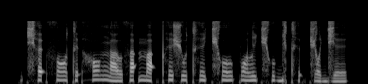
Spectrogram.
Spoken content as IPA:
t͡ɕʰ ɛ˦ ʔ θ ɔ˦ t ɪ˦ ʔ h ɔ˦ ŋ a˨ ʊ̯ θ ä˦ ʔ m ä˦ ʔ pʰ e˦˨ ʃ u˦˨ tʰ e˦ t͡ɕʰ o˦ ʊ̯ p ɔ˦ l i˦˨ t͡ɕʰ u˦˨ ɡ i˦˨ tʰ ɪ˦ ʔ t͡ɕ ɔ˨ d͡ʑ e˨

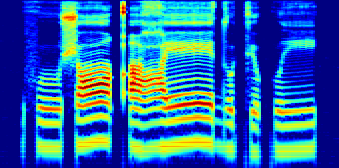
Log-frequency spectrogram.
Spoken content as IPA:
f uː ʃ ɒː qʼ e ʕ eː d u kʲ o kʷ i

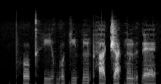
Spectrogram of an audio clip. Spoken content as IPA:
pʰ o˨ kʰ iː˨ ɡʷ ɪ˦ k i˦ p ĩ˦ pʰ a˨˦ t͡ʃ a˨ k ũ˦˨ r ɗ ɛ˨

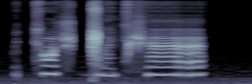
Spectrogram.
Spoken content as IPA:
c ɔ̃ ʃ ɡ͡ǁ ɛ̃ c ʃ ɛ̃

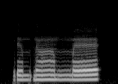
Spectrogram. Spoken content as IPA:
ɾ e m ɗ ə̃ː m ŋ͡m ɛ

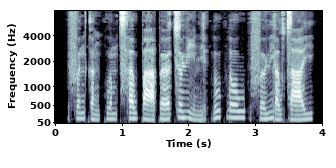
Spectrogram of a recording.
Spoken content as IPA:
f ɵ˨˧ n k ɐ˨˩ ŋ kʷ ɐ˨˧ m t͡sʰ ɐ˧ w p aː˨˩ p œː˨˥ t͡s ɵ˥ ɥ iː˨˩ n j ɪ˨ k̚ l uː˥ k̚ l o˥ w | f ɵ˨˥ ɥ j ɐ˨ w t͡s aː˨˥ j

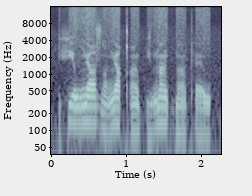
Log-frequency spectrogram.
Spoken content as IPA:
fʲ e˦ w ŋ ɛ˦ i̯ zˤ ə̃˨ ŋ ɛ˦ qʼ ẽ˨ u̯ pʲ ə˨ ŋ͡m ã˦ u̯ ɡ͡b ã˨ pʰ ɛ˨ u̯

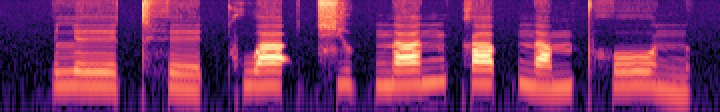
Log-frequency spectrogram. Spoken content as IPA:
l eː˧ tʰ eː˨˩ t̚ k w a˥˩ ʔ t͡ɕ ɯ˥˩ k̚ n a˦˥ n k a˦˥ p̚ n a˦˥ m pʰ o˥˩ n

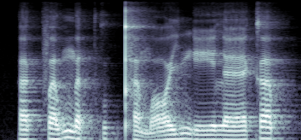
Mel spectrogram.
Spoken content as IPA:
ɐ˨ k̚ f ɐ˨˥ w n̪ ɐ˨˥ t̚ kʷ ɪ˨˥ k̚ pʰ ɐ˨˩ m ɔː˨˥ j ŋ iː˧ l ɛː˨˧ k ɐ˥ p̚

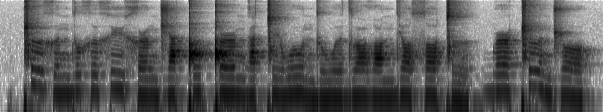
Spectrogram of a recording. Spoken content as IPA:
ǁ ɯ x ɯ n d u x ɯ x y x ə˞ n d͡ʒ a ǃ u ǃ ə˞ ŋ ɡ a ǀ y w u n d u w ɯ d l u ðˤ o n d y sˤ y ǀ ɯ | b ə˞ ǁ ɯ n d͡ʒ o

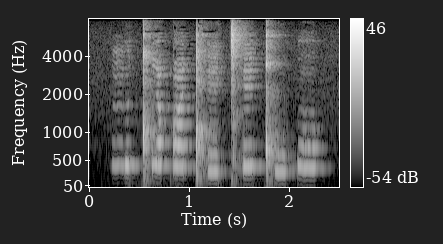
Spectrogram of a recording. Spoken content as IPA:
ŋ ɯ˦ ǃʰ i˦ qʷ e˦ ǃʰ e˨ ǀʰ e˦ ǃʰ u˨ ɓ o˦

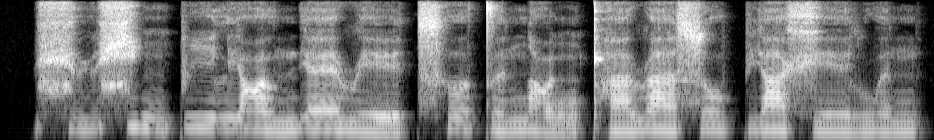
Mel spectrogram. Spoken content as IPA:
ɕ y˧˥ ɕ i˥˩ ŋ p i˥ l j ɑ˥˩ ʊ̯ n̪ j ɛ˥ ɻ ḛ˨˩ ɪ̯ t͡sʰ ɤ˥ t̪ ə˧˥ n ɑ̰˨˩ ŋ pʰ ä˧˥ ɻ ä˥˧ s o˥˧ ʊ̯ p j ä˥˧ x e˥˩ ɪ̯ l w ə˥ n

